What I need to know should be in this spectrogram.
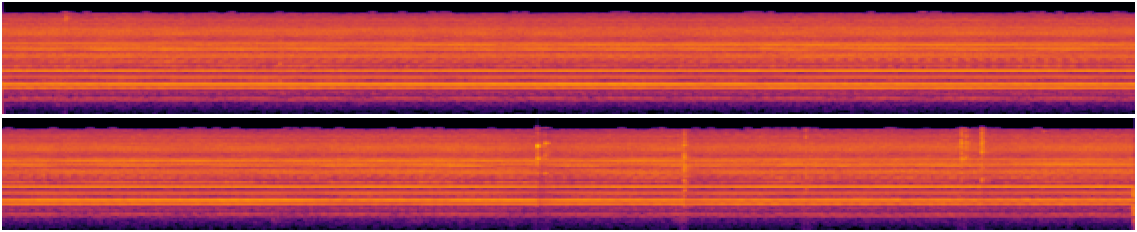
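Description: A wrench clicks against a metal bolt.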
